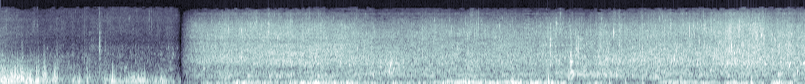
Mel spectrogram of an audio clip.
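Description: River water splashing and lapping against a paddled canoe, with wind gusting on the microphone; the sound drops out briefly about two seconds in, then runs on as a steady rush with a few faint knocks of the paddle.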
